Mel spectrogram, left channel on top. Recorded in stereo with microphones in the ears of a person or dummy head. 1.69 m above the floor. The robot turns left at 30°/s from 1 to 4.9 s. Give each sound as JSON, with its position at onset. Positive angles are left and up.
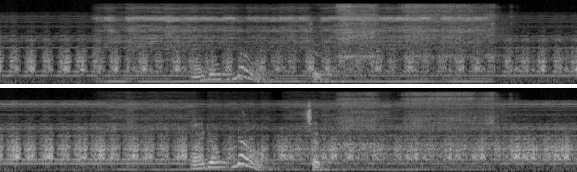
{"t": 1.9, "sound": "a man speaking", "azimuth_deg": -65, "distance_m": 1.3}
{"t": 3.3, "sound": "a splash", "azimuth_deg": 10, "distance_m": 6.0}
